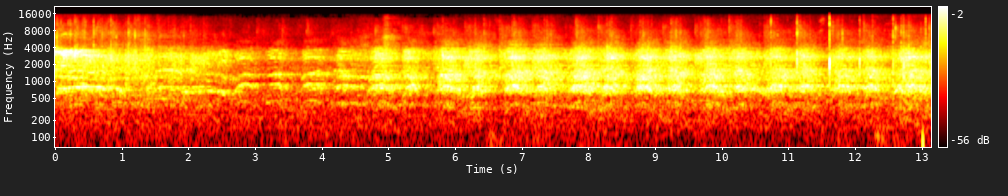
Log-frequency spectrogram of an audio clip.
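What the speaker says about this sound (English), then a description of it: "this crowd now getting behind Hamza Touba" A boxing crowd at a Germany v Algeria bout roars steadily behind Hamza Touba, a dense, sustained cheer with rhythmic swells under a commentator's voice.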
